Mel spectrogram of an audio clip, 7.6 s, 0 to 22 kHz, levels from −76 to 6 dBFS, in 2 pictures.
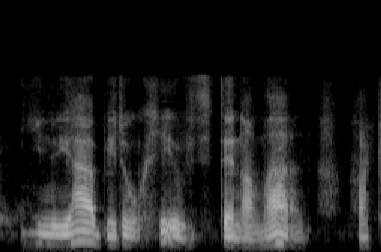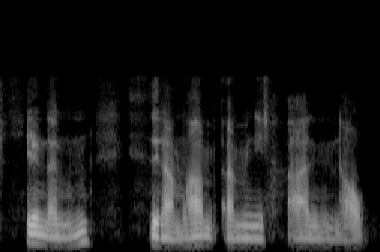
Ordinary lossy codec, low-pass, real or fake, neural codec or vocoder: MP3, 64 kbps; 7.2 kHz; fake; codec, 16 kHz, 1.1 kbps, Voila-Tokenizer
